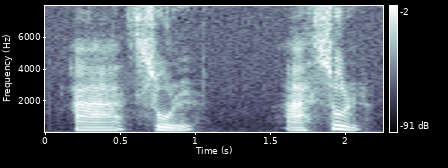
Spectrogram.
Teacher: And again, it has 2 syllables. And we're going to stress the last one.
